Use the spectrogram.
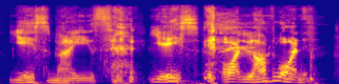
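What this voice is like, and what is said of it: Put-on Australian accent. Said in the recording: “Would you want an Australian accent? ... An Australian accent, mate. Yes, from Australia.”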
